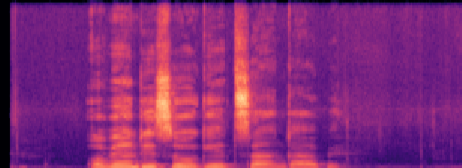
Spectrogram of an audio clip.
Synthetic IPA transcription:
ɔ˦ɓe˦ndʼi˦sɔ˨k̬e˦tsa˨ŋɡʼaː˨ɓɛ˨

